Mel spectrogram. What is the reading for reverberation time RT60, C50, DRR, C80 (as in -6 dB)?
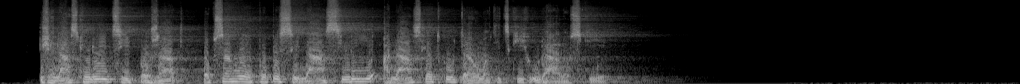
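2.0 s, 11.0 dB, 10.5 dB, 12.0 dB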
